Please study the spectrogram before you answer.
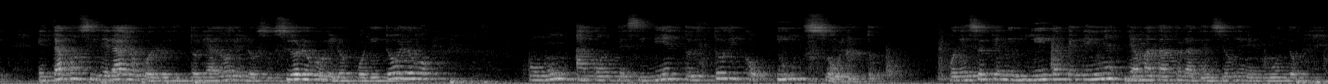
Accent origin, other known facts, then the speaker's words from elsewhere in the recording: Cuba; ojalá que yo pudiera estar en mi país viendo los enfermos, que fue lo que siempre quise hacer. Cuba, pasado, presente y futuro.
